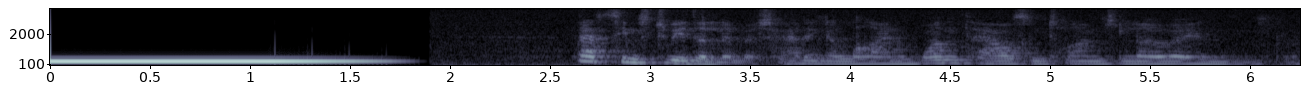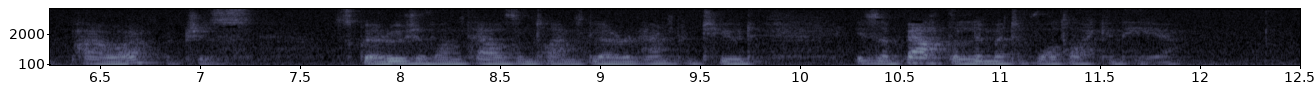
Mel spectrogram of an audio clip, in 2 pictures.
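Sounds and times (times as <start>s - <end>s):
two power notes: 0.2s - 1.8s.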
